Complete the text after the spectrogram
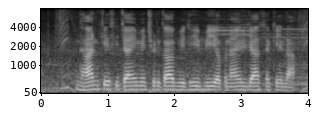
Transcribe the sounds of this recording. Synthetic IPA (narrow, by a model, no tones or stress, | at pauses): d̪ʱjaːnkesɪt͡ʃaːimẽt͡ʃʰʊɽkaʋɪd̪ʱibʱiɐpnaːild͡ʒaːsɐkeːla̰ː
